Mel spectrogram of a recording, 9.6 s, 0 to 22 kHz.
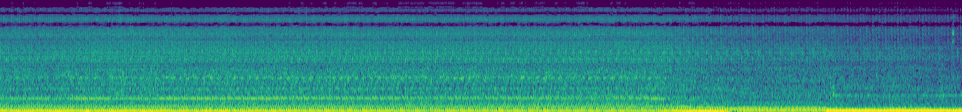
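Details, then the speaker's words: Mk1 Vauxhall Astra after breakdown diagnosis, idling at least 10 minutes to full temperature: steady even idle, smooth low rumble, no knocks or misses, then cooling fan cuts in; normal. "well now the car has idled for at least 10 minutes and it still sounds really strong"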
